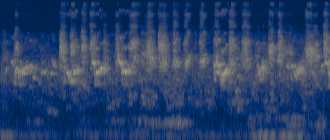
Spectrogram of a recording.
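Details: Budgerigars kept in a reserve-like aviary, sharp bright chirps and squeaks in quick rhythmic bursts over a dense twittering backdrop, a low hum entering near the end.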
